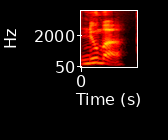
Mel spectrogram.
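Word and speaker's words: Pneuma: it's it was um I always pronounce the name wrong how do you say it Numa Tool The Tool song named Numa P NE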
